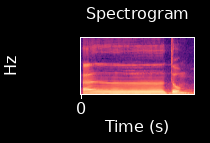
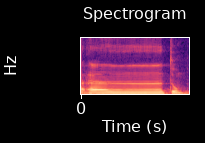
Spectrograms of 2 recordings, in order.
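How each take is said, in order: The two takes are said the same way.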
